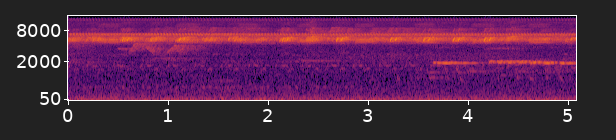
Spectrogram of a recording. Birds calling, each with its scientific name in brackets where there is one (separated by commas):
Black-faced Antthrush (Formicarius analis), Undulated Tinamou (Crypturellus undulatus), Black-fronted Nunbird (Monasa nigrifrons), Lemon-throated Barbet (Eubucco richardsoni), Dusky-capped Greenlet (Pachysylvia hypoxantha)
